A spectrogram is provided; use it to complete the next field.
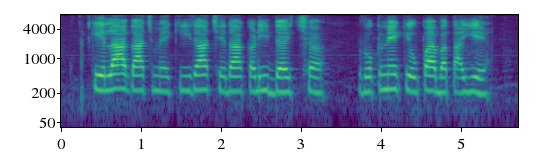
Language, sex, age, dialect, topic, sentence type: Maithili, male, 46-50, Angika, agriculture, question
